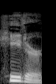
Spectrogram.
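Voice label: "heater", American English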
